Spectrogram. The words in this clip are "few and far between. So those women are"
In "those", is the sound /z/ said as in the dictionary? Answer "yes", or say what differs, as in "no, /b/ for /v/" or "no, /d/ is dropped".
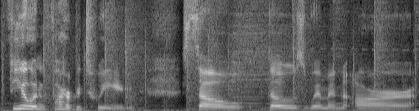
yes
